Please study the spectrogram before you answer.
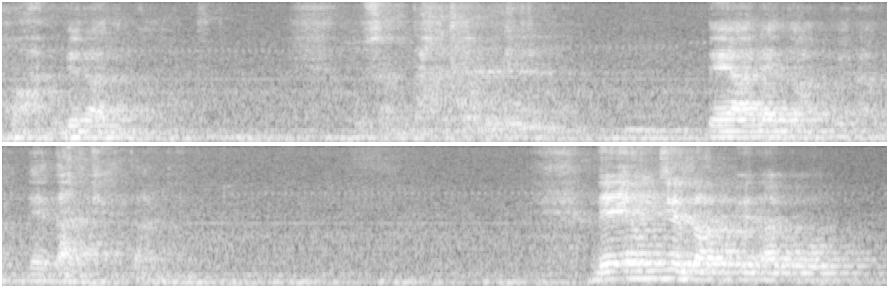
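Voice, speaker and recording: Korean pastor preaching in an echoing sanctuary. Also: male voice, fairly high pitch, a bit bright, a little hiss or hum. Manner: earnest, exhorting, rhetorical questions. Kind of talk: Sunday sermon with storytelling. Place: church sanctuary. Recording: church hall reverb, distant mic.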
